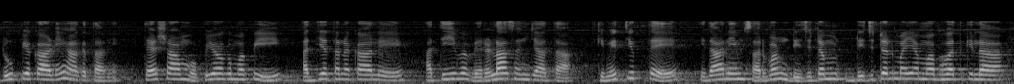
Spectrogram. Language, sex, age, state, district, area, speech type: Sanskrit, female, 45-60, Andhra Pradesh, East Godavari, urban, spontaneous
